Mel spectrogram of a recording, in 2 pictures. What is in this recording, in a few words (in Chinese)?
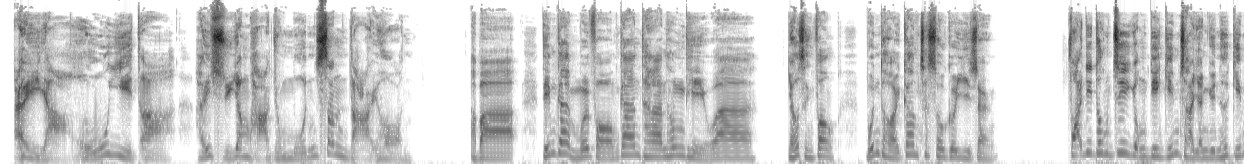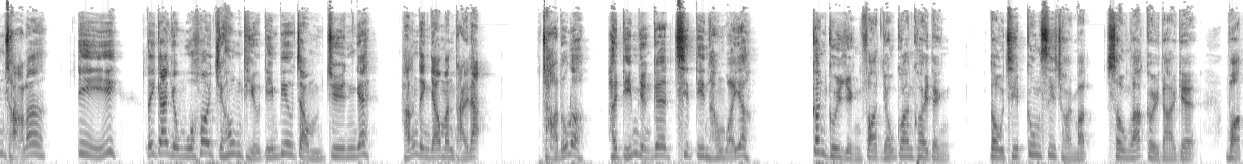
男粤 动画 角色 多个角色; 粤语; 供电局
